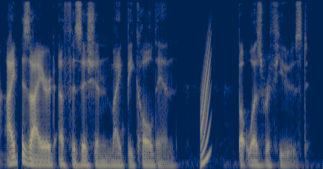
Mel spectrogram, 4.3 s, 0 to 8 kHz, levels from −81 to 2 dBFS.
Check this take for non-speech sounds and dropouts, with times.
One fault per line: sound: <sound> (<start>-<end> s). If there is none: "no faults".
sound: dropout (0.2-0.3 s)
sound: chirp (2.7-2.8 s)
